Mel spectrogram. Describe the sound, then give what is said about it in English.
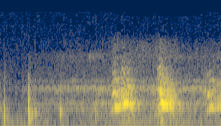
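Sled dogs barking after seeing people and stopping behind a shed: a few faint, short yips at first, then three louder, harsh barks in an uneven rhythm, with no voices. “The dogs see us and stop behind this shed.”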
